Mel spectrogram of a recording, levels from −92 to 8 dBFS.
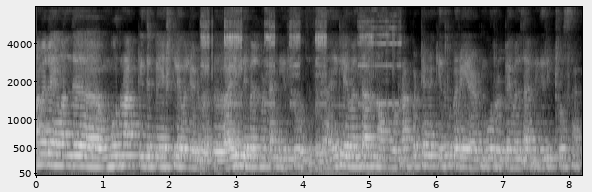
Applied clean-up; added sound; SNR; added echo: none; Printer; 16 dB; reverberation time 2.2 s.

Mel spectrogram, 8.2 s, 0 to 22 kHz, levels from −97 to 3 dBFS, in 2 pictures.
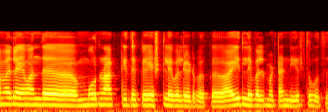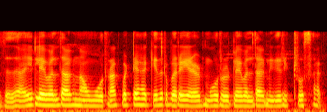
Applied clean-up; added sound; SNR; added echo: none; none; none; none.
